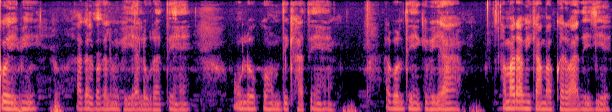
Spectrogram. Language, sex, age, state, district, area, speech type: Hindi, female, 60+, Uttar Pradesh, Ghazipur, urban, spontaneous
